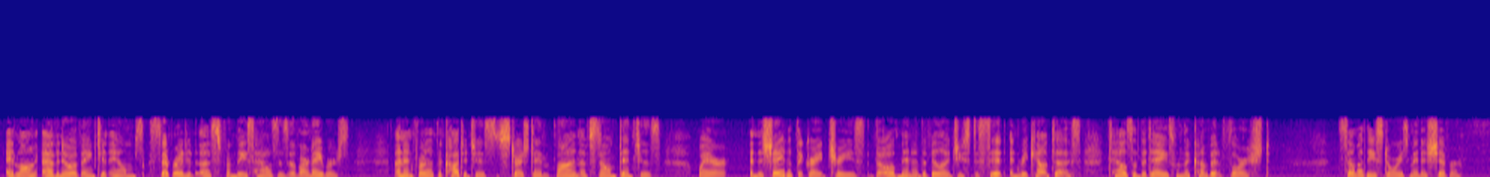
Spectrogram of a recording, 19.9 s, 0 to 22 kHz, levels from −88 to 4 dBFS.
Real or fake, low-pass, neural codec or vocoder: real; 7.2 kHz; none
